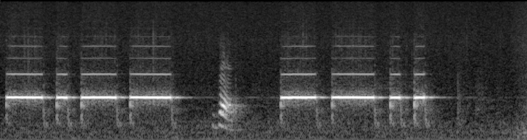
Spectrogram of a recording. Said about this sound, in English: Now you know your Morse alphabet by heart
